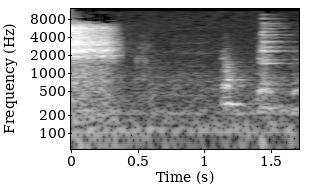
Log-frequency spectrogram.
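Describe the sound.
A voice imitates a toilet flush heard over a panel speaker's lapel microphone left on in the bathroom, in a room of about 300 people: a loud, breathy whoosh, followed by two shorter, softer hissing bursts, with no other sound around it.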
